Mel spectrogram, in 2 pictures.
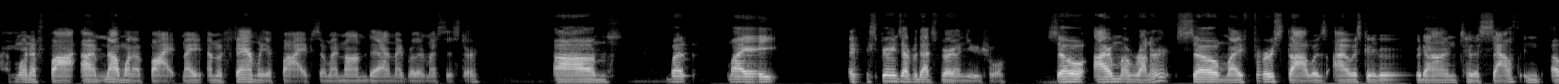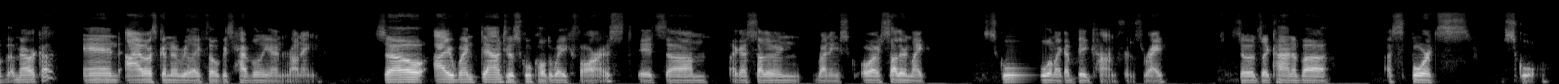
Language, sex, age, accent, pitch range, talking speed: English, male, 20-39, American, 95-110 Hz, 190 wpm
